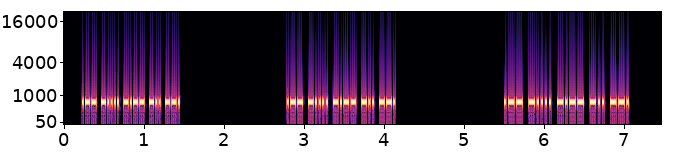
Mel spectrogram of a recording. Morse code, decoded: W6YDG W6YDG W6YDG

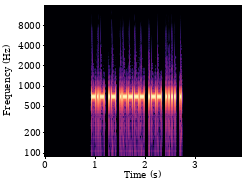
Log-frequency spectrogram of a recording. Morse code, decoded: KA1WHE

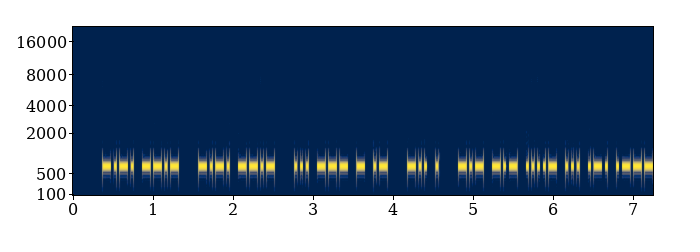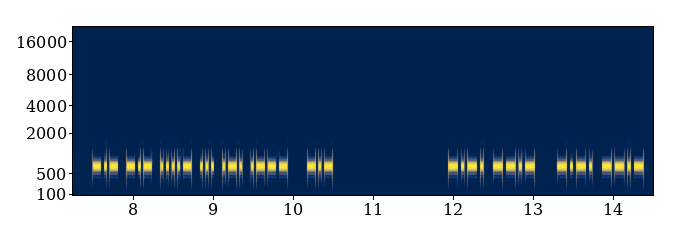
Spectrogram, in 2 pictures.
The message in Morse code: CQ CQ SOTA DE KK4SRJ KK4SRJ K CQ CQ

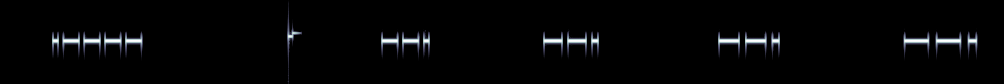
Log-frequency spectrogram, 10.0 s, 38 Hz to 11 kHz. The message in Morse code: 1 GGGG

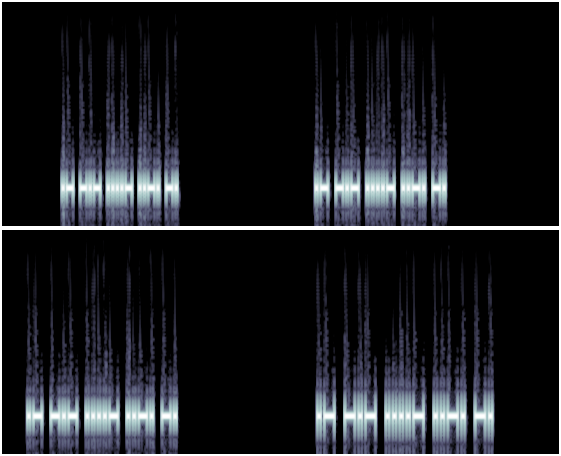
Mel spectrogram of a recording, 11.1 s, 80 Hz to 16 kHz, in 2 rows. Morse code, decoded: AK4FN AK4FN AK4FN AK4FN

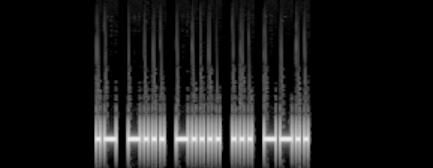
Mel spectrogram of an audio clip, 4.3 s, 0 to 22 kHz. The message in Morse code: AB6SZ

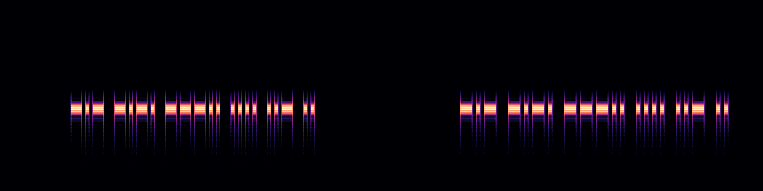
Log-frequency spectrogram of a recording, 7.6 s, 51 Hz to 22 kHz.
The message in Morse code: KC8HUI KC8HUI

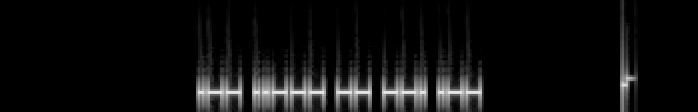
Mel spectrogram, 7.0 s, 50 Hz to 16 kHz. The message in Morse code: W2MGW

